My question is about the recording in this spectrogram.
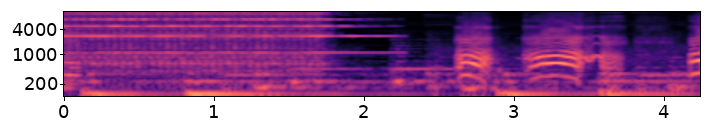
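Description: A Minnie Mouse toy telephone's electronic ring, a fast trilling ring that stops about two seconds in, followed by a baby doll's two rising-and-falling wailing cries near the end, over background music.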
